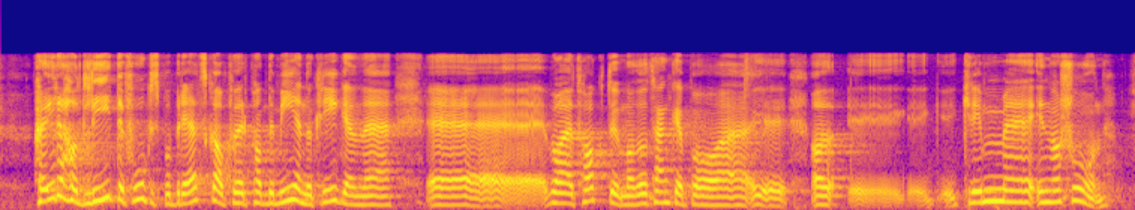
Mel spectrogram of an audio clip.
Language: Norwegian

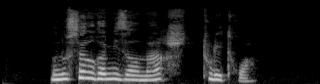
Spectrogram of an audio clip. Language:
French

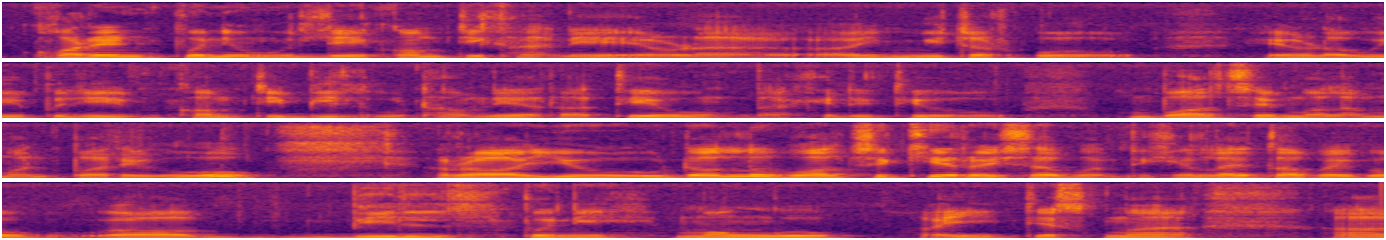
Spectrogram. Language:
Nepali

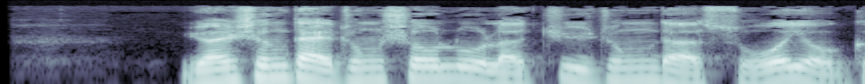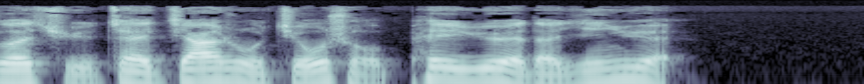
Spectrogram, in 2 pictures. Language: Chinese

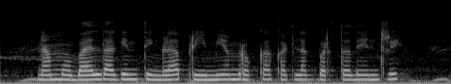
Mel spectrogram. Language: Kannada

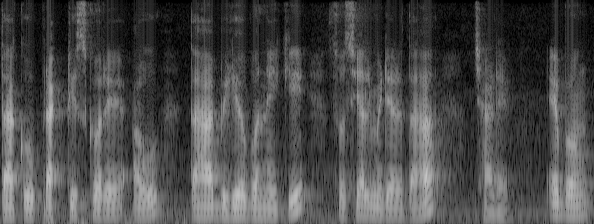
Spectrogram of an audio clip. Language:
Odia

